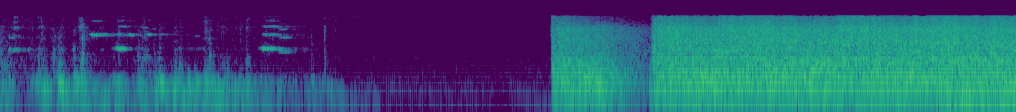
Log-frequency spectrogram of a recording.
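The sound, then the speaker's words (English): Ship's cannon fire: a clatter of sharp cracks and bangs, then a brief lull before a sudden loud blast swells into a heavy, sustained roar that rumbles on to the end. “Hey, bring up more shot, bearer men. Aye, gun captains! Aye, run up, train, and fire as you get the aim.”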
